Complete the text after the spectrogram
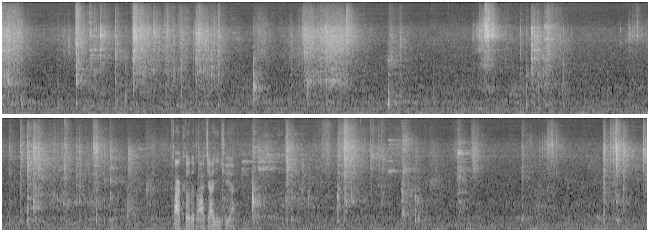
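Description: Ice cubes clink and rattle in a plastic jug.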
